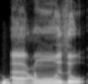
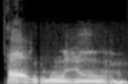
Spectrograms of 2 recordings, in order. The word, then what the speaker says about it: a'udzu: Terus ketika ta'ud jangan a'uzu, jangan zu tapi zu ya. Pengucapannya otomatis, pengucapannya si lidah ditempelkan ke gigi. Zu, a'uzu. Coba Bu, ucapkan a'uzu. A'udzu. Nah, seperti itu Bu ya. A'udzu bukan zu.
